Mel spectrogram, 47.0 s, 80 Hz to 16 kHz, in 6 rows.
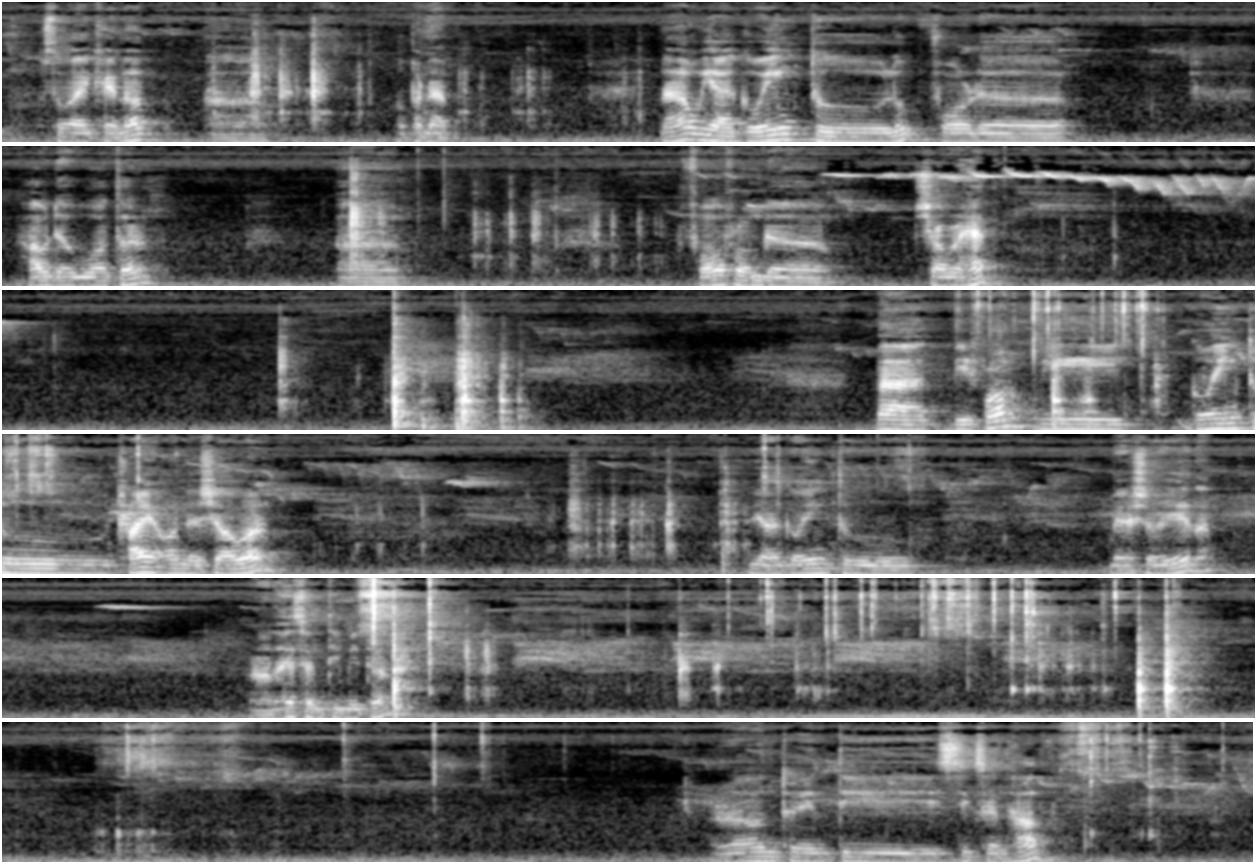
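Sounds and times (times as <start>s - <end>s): steady low hum: 0.0s - 46.9s
small bird trilling: 11.0s - 32.6s, 33.4s - 42.1s
clicks and taps of handling: 21.8s - 24.5s, 26.9s - 29.2s, 33.6s - 34.5s, 35.2s - 38.9s.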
